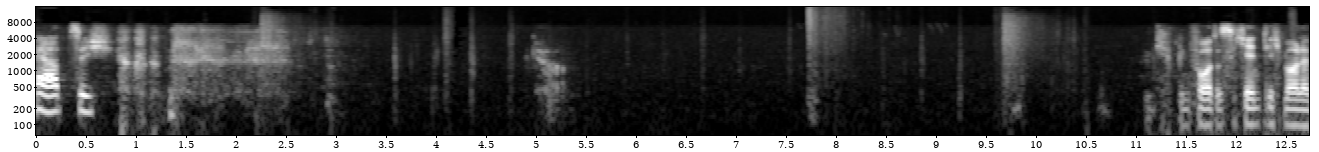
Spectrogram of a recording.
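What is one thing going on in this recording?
Footsteps crunch through forest undergrowth.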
